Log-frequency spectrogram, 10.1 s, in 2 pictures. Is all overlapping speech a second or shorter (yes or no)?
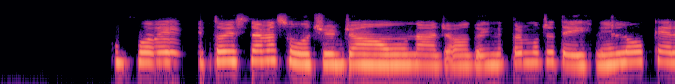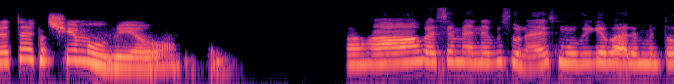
yes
